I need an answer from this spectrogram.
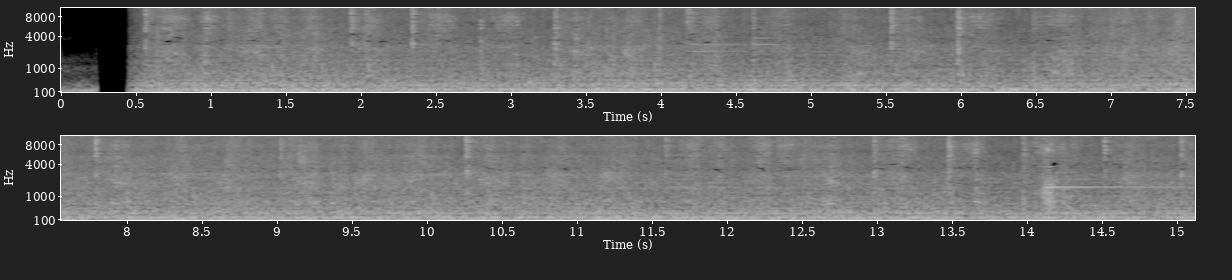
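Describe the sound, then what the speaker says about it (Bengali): Spice paste with turmeric and red chilli powder sizzles steadily in a pan for a banana flower kofta curry, with close, continuous stirring and frying and no talking. "এবারে মশলাটা কষিয়ে নিতে হবে।"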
